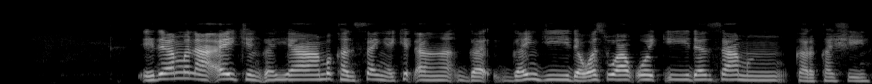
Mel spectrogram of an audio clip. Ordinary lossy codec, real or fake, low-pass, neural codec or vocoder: MP3, 32 kbps; real; 7.2 kHz; none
